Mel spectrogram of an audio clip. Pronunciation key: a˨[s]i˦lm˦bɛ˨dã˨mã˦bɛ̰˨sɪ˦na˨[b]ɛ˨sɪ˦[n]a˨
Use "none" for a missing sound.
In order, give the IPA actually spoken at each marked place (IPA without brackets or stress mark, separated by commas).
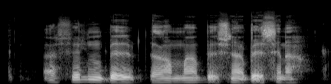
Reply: f, b, n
